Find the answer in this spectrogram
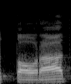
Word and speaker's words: تورات: یعنی وہ اوصاف بتائیے جو تورات یا توریت دونوں اس کے تلفظ ہیں، کہ توریت میں جو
